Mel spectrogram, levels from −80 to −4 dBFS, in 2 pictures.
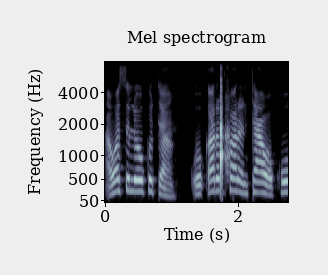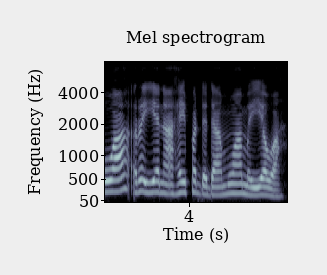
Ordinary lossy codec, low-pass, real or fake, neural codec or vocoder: none; 7.2 kHz; real; none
